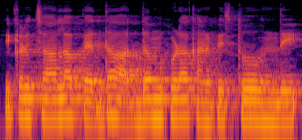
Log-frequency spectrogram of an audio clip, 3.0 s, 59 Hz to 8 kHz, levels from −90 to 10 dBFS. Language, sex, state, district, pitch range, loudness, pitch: Telugu, male, Telangana, Hyderabad, 115-125 Hz, -16 LUFS, 120 Hz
